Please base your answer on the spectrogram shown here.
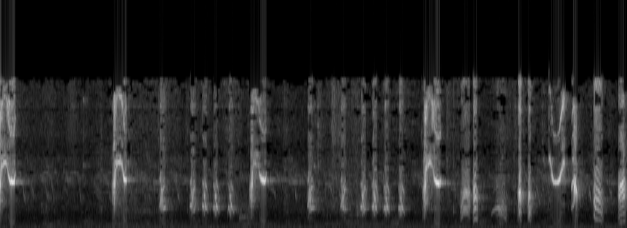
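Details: Long-tailed shrike song played to prompt lazy or stressed caged shrikes into singing: scratchy high chips mixed with clear whistled upslurs and downslurs, delivered in uneven clusters after a brief pause.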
